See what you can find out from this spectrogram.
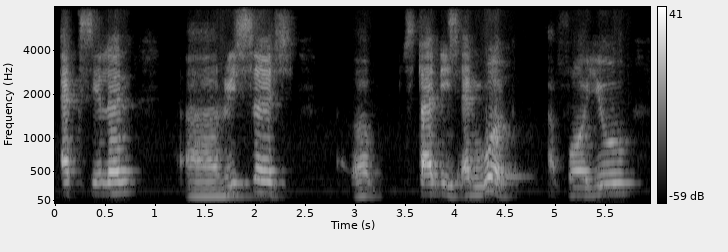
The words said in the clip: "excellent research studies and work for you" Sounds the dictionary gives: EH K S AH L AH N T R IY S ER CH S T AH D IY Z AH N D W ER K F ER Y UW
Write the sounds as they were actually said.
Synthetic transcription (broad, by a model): EH K S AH L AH N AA R IY S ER CH S T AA D IY S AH N W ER K F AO Y UW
